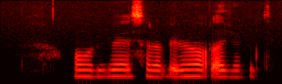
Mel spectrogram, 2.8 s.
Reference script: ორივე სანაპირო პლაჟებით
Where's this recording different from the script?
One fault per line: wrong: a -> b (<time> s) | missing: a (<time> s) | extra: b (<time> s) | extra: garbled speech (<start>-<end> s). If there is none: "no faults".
no faults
